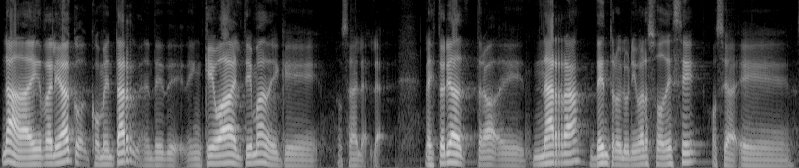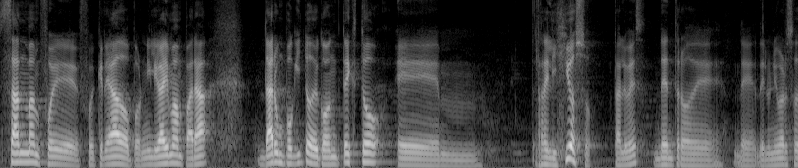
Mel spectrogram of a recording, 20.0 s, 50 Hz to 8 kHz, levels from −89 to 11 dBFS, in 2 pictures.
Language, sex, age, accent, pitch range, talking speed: Spanish, male, 20-39, Argentinian, 110-140 Hz, 155 wpm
